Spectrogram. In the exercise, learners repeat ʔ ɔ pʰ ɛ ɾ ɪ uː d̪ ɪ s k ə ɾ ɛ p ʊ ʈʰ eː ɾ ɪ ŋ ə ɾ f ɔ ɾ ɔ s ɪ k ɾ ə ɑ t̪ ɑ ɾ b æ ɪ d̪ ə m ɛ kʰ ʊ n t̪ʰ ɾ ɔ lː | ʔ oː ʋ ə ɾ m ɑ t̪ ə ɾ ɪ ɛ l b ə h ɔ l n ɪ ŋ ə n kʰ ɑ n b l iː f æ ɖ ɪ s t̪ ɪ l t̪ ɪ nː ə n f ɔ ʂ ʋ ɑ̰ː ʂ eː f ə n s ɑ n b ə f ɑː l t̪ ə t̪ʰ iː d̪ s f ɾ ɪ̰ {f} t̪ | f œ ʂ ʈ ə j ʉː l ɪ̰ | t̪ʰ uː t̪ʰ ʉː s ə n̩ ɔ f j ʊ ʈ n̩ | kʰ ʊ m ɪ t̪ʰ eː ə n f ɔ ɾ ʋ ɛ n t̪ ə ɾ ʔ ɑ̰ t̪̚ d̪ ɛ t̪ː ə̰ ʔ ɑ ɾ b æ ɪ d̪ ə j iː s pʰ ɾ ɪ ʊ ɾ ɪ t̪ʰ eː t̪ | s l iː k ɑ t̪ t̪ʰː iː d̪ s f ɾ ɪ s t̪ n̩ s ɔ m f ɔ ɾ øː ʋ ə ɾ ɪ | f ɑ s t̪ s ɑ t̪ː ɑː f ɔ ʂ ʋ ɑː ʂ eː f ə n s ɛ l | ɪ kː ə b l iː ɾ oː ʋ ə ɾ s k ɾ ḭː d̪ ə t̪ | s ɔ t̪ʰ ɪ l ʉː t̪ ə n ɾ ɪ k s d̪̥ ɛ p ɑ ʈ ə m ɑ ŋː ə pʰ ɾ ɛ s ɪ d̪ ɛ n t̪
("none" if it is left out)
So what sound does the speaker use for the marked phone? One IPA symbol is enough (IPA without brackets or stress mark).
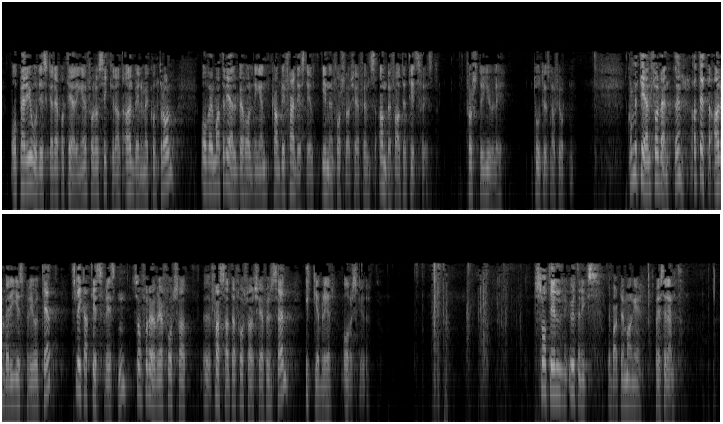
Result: s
